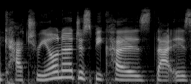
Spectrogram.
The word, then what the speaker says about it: Catriona: ways of pronouncing it there's the American way traditional American way that is catriona and then there's the more UK Irish way of Katrina we're going to continue saying katriona just because that is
